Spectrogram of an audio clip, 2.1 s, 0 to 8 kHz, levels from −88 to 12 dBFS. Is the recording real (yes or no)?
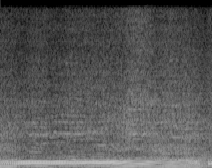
no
